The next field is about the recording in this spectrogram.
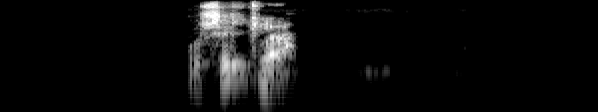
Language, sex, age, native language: Icelandic, male, 30-39, Icelandic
